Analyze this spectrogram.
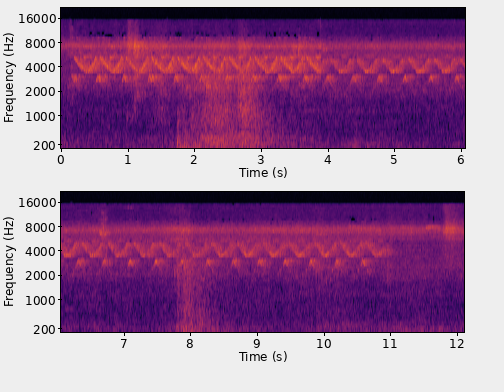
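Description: Electronic warning alarm on a plywood hot press line, warbling up and down about three times a second, stops about eleven seconds in. Two bursts of machine noise cut in, the louder about two seconds in and a shorter one about eight seconds in.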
